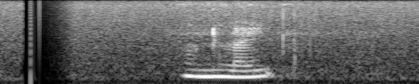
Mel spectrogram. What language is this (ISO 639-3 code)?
sin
